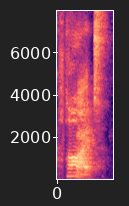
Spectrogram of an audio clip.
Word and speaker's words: heart: Heart. Don't say hurt. Heart.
